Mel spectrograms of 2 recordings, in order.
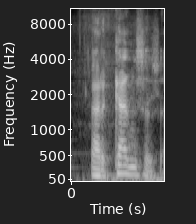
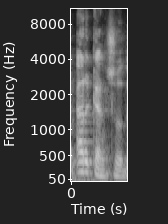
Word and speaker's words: Arkansas: Arkansas. Λοιπόν, Arkansas δεν προφέρετε. – Arkansas, ναι. – Γιατί προφέρετε Arkansas? – Δεν ξέρω, ρε φίλε. Στην Ελλάδα είναι Arkansas πάντως.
